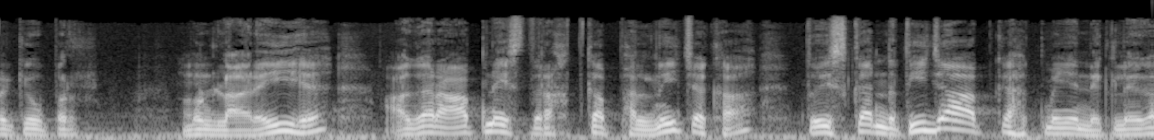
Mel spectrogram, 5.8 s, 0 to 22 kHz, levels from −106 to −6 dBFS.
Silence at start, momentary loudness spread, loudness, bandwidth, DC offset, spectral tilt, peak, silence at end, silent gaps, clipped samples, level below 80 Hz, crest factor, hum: 0 s; 10 LU; -24 LUFS; 14 kHz; under 0.1%; -6.5 dB/octave; -12 dBFS; 0 s; none; under 0.1%; -42 dBFS; 12 dB; none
